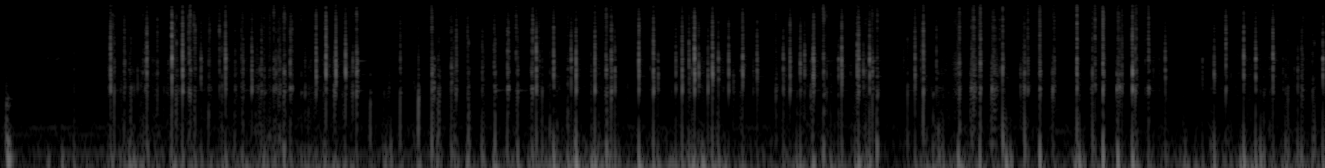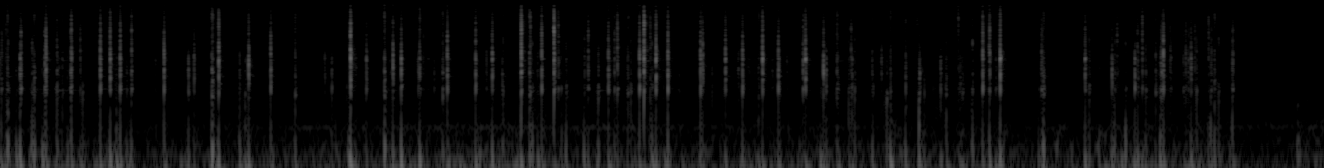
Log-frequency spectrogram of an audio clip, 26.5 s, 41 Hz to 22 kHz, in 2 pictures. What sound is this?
Button xbox,recorded on the zoom h5 at home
